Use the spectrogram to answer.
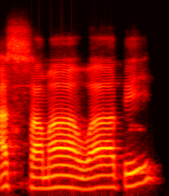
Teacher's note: Alif lamnya Alif Lam Syamsiah tidak dibaca Alif lamnya langsung masuk ke huruf berikutnya yaitu Sin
